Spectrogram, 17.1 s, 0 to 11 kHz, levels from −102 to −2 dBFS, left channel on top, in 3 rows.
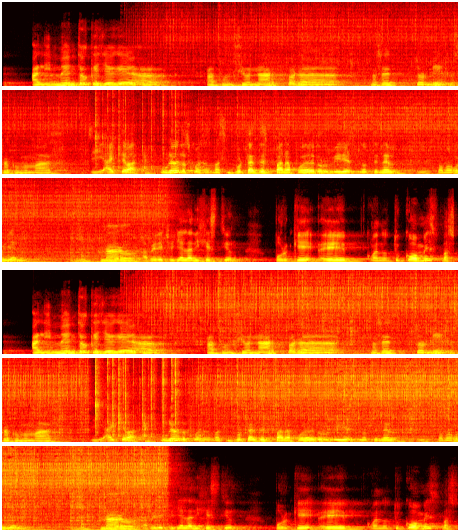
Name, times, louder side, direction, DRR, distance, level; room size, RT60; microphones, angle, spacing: voice 1, 0.4-2.0 2.6-4.3 4.6-6.5 7.7-7.9 12.6-13.2, right 1 dB, 10° right, 10 dB, 1.3 m, -28 dB
sound 1, 1.5-13.5, right 9 dB, 45° right, 2.1 m, -37 dB
sound 2, 3.2-13.5, left 1 dB, 10° left, 2.7 m, -51 dB
voice 2, 6.8-7.4 7.7-11.7 12.2-12.5 13.1-14.4 14.8-17.0, left 2 dB, 70° left, 12 dB, 1.5 m, -27 dB
29.0 x 22.0 x 8.4 m, 1.2 s
head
